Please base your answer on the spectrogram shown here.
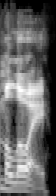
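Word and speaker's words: Malloe: So, defense, we've got defensive coordinator Ikayika Mallaloy. And I had to read a bunch of articles. It's not spelled Malloy, but it's pronounced Mallaloy.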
